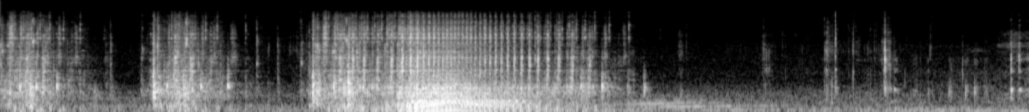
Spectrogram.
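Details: Husqvarna mower with aluminum deck and transplanted engine, cracked gas tank, gummed carburetor, run on starting spray: pull-start catches, runs rough a couple of seconds, then sputters out; not getting fuel, gummed carb.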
